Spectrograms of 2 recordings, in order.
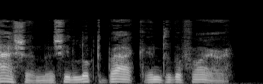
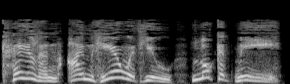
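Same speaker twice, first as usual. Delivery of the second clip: much higher, louder call of her name; shouted name; 5 semitones higher, 5 dB louder than usual. A narrator's reading. Richard calling to Kaelin, desperate shout. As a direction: yell her name to pull her back.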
